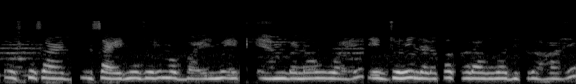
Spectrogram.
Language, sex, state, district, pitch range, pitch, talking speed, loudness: Hindi, female, Bihar, Jahanabad, 270-290 Hz, 280 Hz, 230 wpm, -25 LUFS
